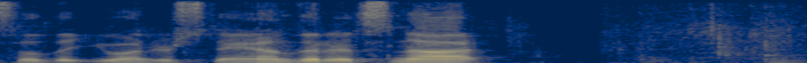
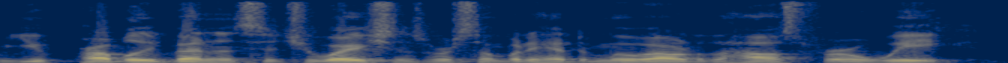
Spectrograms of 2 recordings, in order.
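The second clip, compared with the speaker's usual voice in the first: usual speaking voice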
